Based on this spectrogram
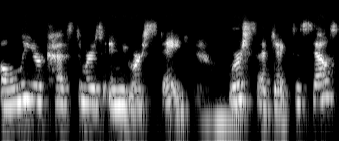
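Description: Over a quiet background, a woman with vocal fry talks at a moderate pace with lively intonation. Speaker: business coach. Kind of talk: training talk. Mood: friendly, occasional laughs. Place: home room. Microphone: webcam.

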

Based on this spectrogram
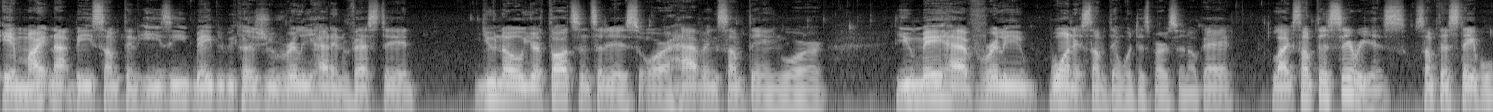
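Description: Here a man speaks at a moderate pace with fairly even intonation. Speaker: tarot card reader. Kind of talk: tarot reading monologue. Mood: reassuring, encouraging. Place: home room. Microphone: phone near.

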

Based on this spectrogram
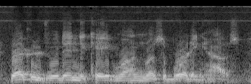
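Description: Here a man with an American accent talks at a fairly quick pace. His pitch is very deep and low. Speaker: station foreman giving local history. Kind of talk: historical narration reading from notes.

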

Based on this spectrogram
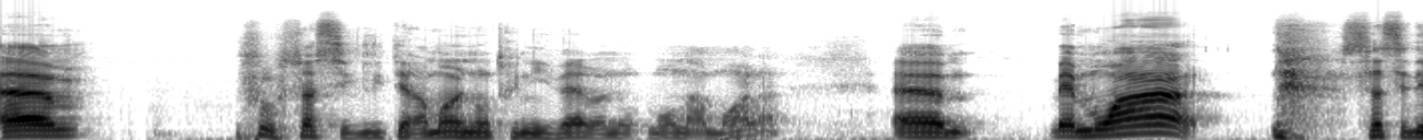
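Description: Quiet surroundings and a man's ordinary pitch variation. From Montreal area, Quebec; Quebec. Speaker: talk show host and producer; talk show host. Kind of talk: interview. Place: home room. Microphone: studio mic.

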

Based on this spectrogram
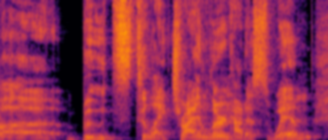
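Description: The intonation is lively. The background is quiet. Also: man. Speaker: video reviewer. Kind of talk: casual vlog chat. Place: home room. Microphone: studio mic.

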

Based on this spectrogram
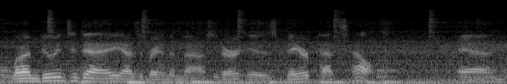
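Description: Clear music plays behind a man talking at a moderate pace, the sound dry with no echo. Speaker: brand ambassador vlogger. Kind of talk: casual vlog chat. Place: street. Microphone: phone near.

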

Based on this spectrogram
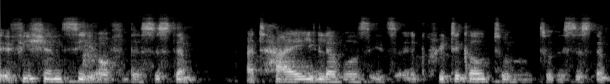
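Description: A man speaking at a fairly slow pace. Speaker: researcher presenting a paper; presenter. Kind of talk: conference presentation. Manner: halting. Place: home room. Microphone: video call.

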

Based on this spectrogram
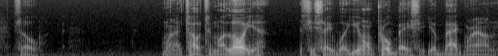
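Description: The background is free of noise. A man talks at a fairly quick pace. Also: dry sound with no echo. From South Side of Chicago. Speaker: food company employee. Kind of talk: interview answer. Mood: calm, reflective life story. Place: studio. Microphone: lapel.

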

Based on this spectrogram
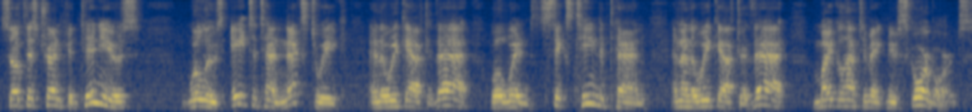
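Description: High-pitched for a man, his voice moves with lively intonation at a moderate pace. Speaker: vlogger. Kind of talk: casual vlog chat. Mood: wry, animated storytelling. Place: home room.

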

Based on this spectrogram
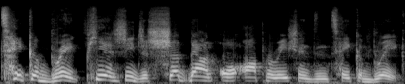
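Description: This man's voice is fairly high in pitch with a slightly mellow tone. He talks at a moderate pace with lively intonation.

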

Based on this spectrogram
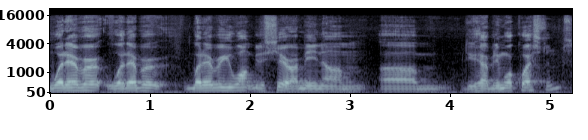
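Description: His dark, mellow tone moves at a moderate pace with hardly any pauses. This man keeps a fairly even intonation. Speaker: volunteer TV director. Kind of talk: interview. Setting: studio. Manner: halting. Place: studio.

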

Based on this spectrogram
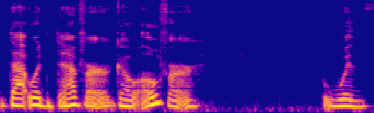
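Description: Somewhat breathy and fairly low in pitch, a woman speaks in a dark, mellow tone with a dry sound and no echo. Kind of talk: interview answer. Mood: reflective, emotional. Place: car. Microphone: phone near.

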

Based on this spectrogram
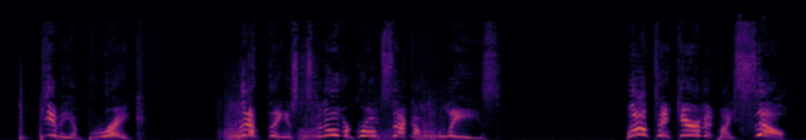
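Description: An extremely high, put-on character voice moves at a fairly slow pace with long, frequent pauses. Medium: fan dub. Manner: brash, loud, impatient.

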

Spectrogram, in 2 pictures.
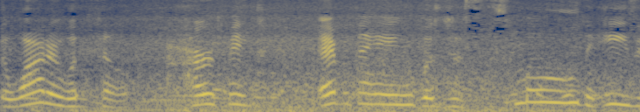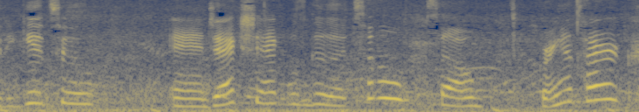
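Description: A woman's high voice at a fairly slow pace, with long, frequent pauses, dry sound with no echo, and crowd noise in the background. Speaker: travel vlogger. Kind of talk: casual vlog chat. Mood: happy, enthusiastic. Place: street. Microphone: phone near.

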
